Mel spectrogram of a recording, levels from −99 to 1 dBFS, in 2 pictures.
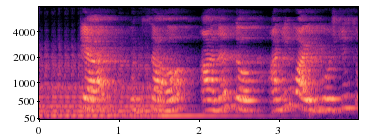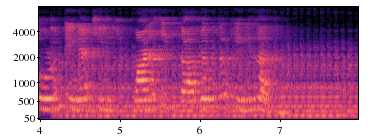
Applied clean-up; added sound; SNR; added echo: none; Bowed string instrument; 10 dB; reverberation time 0.7 s.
